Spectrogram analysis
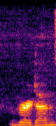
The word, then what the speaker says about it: Yverdon: A few years there, he was given more and more students, and as after the institute at, I believe it is pronounced Verdun, spelled Yverdon.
